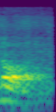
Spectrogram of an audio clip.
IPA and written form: bɔːd (bored)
